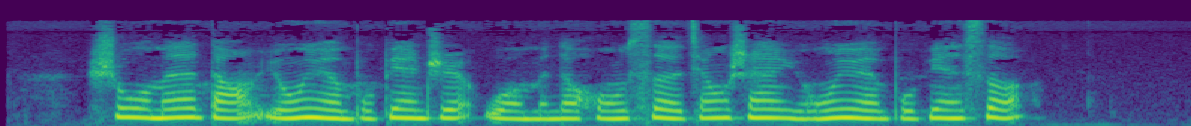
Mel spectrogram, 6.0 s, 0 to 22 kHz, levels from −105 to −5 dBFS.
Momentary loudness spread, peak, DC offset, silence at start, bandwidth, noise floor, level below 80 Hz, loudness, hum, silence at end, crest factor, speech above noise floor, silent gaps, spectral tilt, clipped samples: 5 LU; -8 dBFS; under 0.1%; 0.45 s; 11.5 kHz; -63 dBFS; -64 dBFS; -20 LUFS; none; 0.85 s; 12 dB; 44 dB; none; -5 dB/octave; under 0.1%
